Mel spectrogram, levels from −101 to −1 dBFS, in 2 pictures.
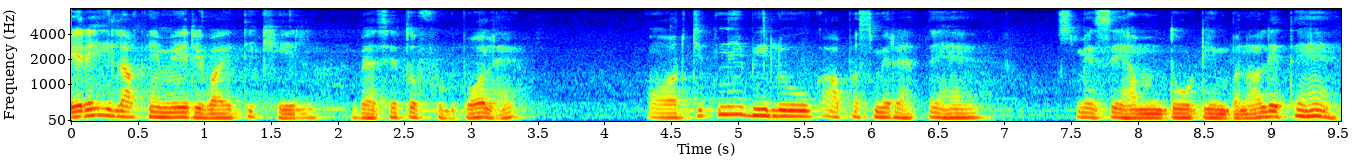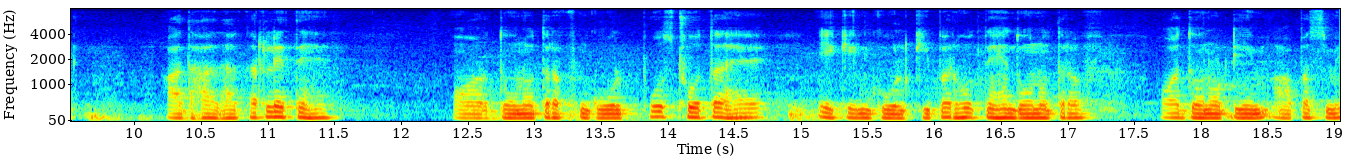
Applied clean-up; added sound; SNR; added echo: none; none; none; none.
